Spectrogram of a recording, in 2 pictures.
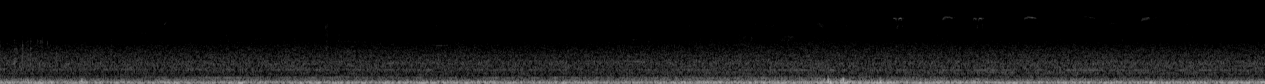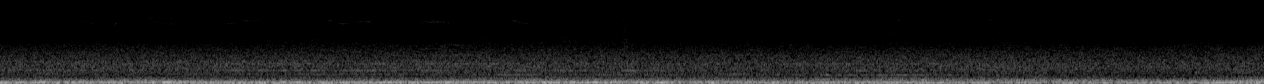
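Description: Small birds chirping, many short high chirps again and again, over a steady low rumble.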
